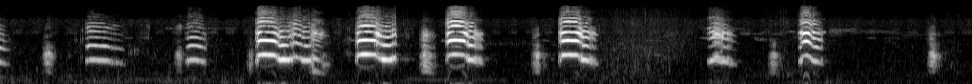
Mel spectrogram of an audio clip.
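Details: Clear, high, yelping honks of a greater white-fronted goose, often in quick pairs or triplets, repeated about once a second with short silences.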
